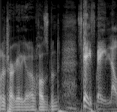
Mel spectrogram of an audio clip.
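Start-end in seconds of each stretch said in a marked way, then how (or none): 1.1-1.8 put-on woman's voice with a Belfast accent. Retelling a passenger asking about seats: imitating a Belfast woman. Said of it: "the wee Belfast woman".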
